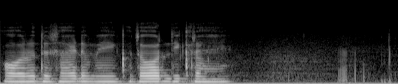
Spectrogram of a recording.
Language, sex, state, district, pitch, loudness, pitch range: Hindi, male, Rajasthan, Bikaner, 130 Hz, -18 LUFS, 130-135 Hz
